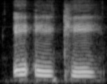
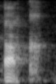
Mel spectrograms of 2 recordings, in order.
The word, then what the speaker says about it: AAK: No, you bota a ACK. Into AAK, but you pronounce it a kind of ACK marriage. Okay. ACK no, the ACK of the Noah's ACK.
